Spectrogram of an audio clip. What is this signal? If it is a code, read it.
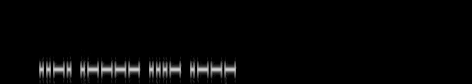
Morse code, heard as a keyed tone, about 34 wpm, 700 Hz. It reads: F1VJ
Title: DXCC-100 Call Signs - 4 Characters - Repeated 3x - 35wpm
